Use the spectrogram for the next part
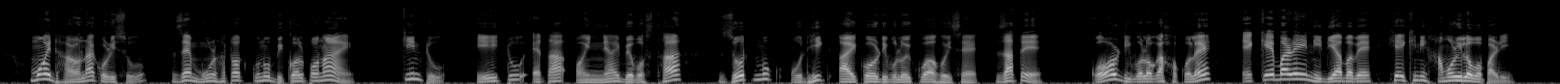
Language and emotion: Assamese, disgusted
